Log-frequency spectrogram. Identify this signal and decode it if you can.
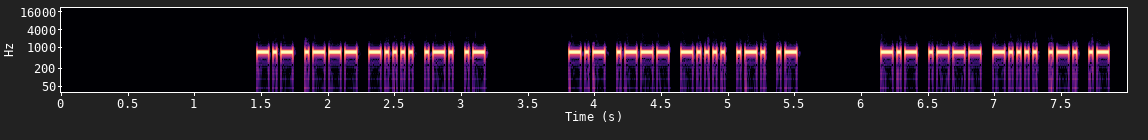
Morse code, heard as a keyed tone, about 40 wpm, 690 Hz. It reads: KJ6RA KJ6RA KJ6RA
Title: USA Call Signs - 5 Characters - Repeated 3x - 40wpm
